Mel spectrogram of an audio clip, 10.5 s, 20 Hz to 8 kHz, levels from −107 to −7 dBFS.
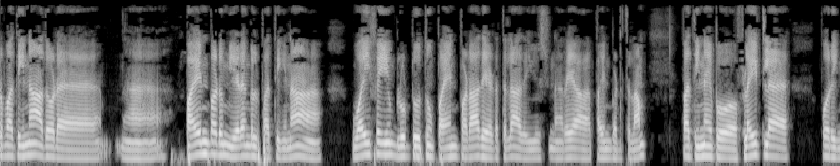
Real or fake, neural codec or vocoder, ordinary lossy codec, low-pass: fake; vocoder, 44.1 kHz, 128 mel bands every 512 samples, BigVGAN v2; MP3, 32 kbps; 7.2 kHz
